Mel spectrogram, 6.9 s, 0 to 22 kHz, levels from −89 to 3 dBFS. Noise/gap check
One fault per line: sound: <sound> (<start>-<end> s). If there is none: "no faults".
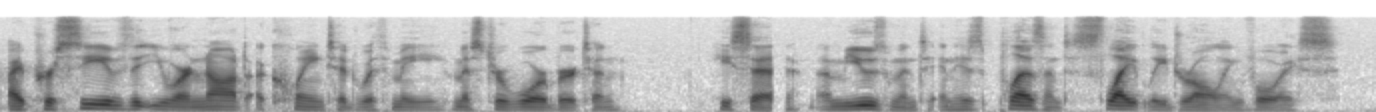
sound: dropout (3.9-3.9 s)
